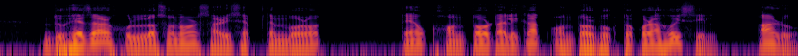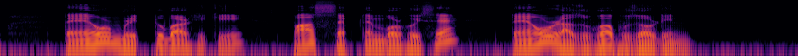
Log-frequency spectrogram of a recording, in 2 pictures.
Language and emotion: Assamese, neutral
